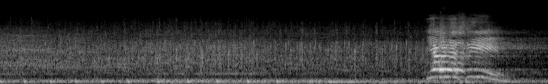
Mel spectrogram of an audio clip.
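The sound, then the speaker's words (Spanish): Steady audience applause in José C. Paz for Mario, a dense crackling patter that keeps going for several seconds, joined near the end by loud cheering voices rising over the clapping. “¡Aplauso inmenso para Mario!”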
